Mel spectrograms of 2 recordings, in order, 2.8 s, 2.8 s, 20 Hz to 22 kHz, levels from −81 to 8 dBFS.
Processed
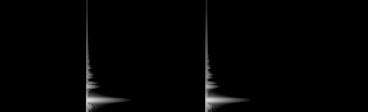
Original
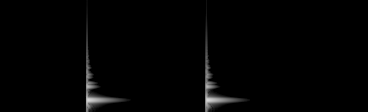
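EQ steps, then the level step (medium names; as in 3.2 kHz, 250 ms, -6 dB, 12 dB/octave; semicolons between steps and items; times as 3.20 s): peaking EQ 160 Hz +6.5 dB 0.73 oct; bass shelf 280 Hz +10.5 dB; treble shelf 2.1 kHz +10.5 dB; -3.0 dB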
